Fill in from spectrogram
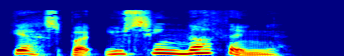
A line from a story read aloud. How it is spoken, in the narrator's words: she cried at him, in the impatient, high way she had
